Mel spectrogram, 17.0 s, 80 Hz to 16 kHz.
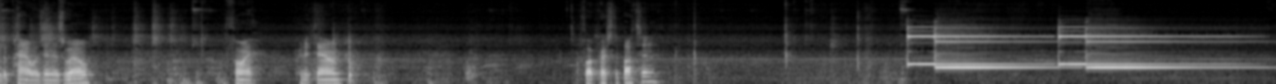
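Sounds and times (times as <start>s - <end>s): doorbell button clicks: 12.1s - 17.0s
doorbell ding-dong chime: 12.1s - 17.0s.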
